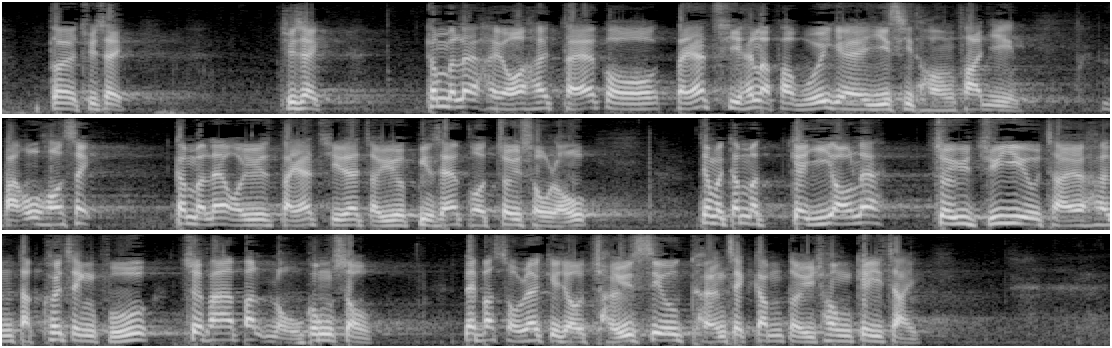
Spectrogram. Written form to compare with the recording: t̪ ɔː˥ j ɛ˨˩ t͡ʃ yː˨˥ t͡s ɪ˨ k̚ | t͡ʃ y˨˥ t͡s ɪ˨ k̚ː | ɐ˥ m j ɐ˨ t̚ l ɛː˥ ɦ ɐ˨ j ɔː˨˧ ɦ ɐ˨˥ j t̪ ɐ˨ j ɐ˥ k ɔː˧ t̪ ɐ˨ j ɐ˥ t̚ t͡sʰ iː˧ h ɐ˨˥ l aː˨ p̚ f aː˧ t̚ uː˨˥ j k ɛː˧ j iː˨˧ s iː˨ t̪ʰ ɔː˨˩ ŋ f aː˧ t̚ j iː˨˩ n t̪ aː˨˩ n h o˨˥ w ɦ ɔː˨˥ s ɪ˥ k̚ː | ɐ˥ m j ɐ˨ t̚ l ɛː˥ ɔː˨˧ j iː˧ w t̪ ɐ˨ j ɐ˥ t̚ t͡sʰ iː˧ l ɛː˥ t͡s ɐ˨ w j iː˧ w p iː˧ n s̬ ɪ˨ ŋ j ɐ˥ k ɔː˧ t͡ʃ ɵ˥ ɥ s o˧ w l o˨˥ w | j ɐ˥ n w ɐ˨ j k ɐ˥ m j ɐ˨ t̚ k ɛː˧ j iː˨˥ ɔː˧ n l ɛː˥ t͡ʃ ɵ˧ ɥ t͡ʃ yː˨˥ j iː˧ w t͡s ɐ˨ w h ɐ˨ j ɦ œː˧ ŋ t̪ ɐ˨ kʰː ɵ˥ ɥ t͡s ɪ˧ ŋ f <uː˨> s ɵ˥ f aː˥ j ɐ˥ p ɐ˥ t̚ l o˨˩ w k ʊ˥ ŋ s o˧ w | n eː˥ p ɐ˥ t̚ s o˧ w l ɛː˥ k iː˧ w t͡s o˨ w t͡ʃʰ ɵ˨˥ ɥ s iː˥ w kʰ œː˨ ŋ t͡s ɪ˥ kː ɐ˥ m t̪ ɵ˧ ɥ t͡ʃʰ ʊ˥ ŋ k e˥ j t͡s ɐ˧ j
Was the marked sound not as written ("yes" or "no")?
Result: yes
